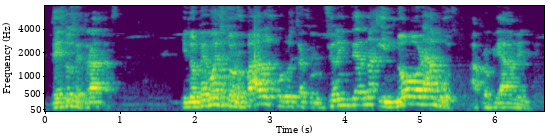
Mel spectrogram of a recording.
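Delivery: loud, impassioned pulpit delivery, building in force; fervent preaching. Acted. Pastor warns his congregation about prayer, loud fervent preaching. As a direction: drive the warning home to the congregation.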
